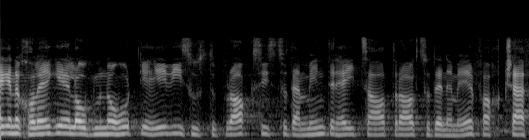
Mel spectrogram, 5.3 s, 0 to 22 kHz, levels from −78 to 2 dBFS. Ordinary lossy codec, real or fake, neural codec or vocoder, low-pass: none; real; none; 7.2 kHz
